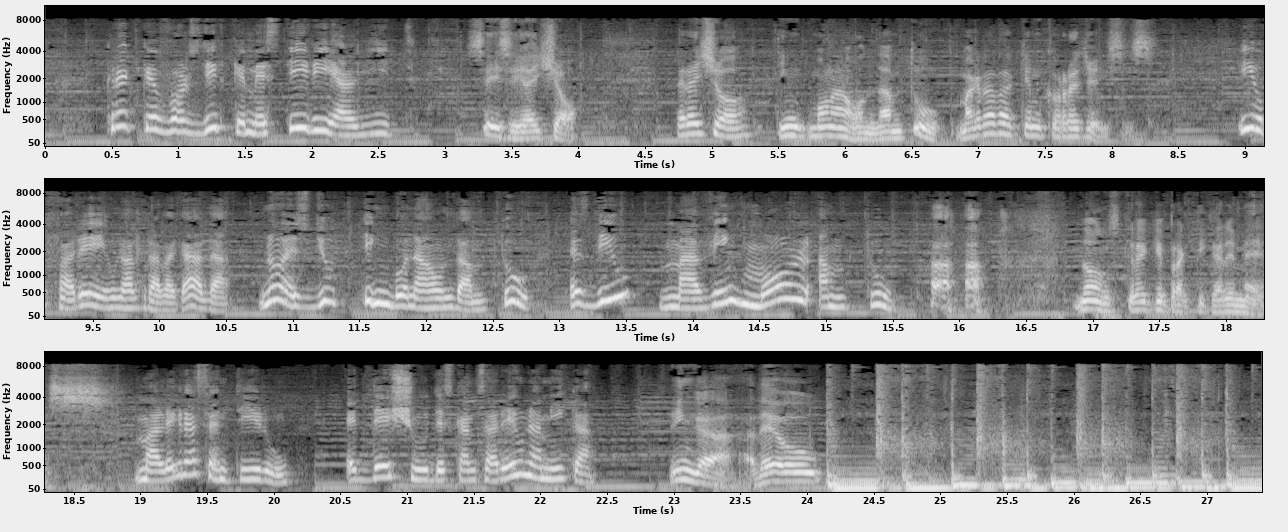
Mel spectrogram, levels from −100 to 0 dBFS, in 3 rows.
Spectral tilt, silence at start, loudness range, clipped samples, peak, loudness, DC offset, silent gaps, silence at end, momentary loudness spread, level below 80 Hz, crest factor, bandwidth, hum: -6 dB/octave; 0 s; 3 LU; under 0.1%; -2 dBFS; -16 LUFS; under 0.1%; none; 0 s; 11 LU; -26 dBFS; 14 dB; 8.8 kHz; none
